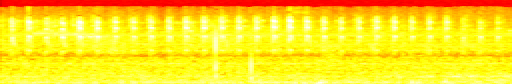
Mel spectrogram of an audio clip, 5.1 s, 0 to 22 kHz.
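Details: Nestling great spotted woodpeckers, red-crowned young poking heads from the nest hole at Solleveld in May 2018, give encouraging chattering while awaiting feeding parents: a rapid, regular series of thin high clicks, about five per second, over a low steady background hum.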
